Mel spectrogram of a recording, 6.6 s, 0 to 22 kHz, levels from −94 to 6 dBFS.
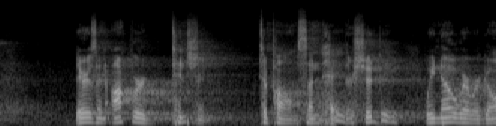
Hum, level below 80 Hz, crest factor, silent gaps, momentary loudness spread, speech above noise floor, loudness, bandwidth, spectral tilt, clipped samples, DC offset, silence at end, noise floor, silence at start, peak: none; -76 dBFS; 20 dB; none; 10 LU; 32 dB; -37 LUFS; 14 kHz; -5 dB/octave; under 0.1%; under 0.1%; 0 s; -69 dBFS; 0 s; -18 dBFS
